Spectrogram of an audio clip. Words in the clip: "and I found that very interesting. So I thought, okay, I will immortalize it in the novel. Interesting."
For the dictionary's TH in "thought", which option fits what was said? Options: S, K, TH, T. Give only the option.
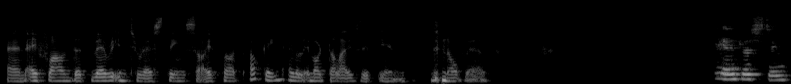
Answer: TH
